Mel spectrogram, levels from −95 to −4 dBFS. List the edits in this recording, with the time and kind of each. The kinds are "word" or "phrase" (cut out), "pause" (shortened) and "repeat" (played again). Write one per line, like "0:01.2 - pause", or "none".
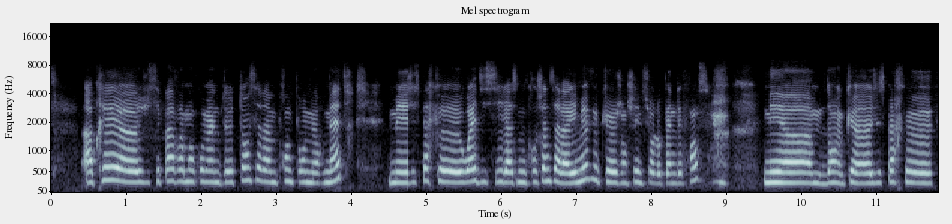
0:04.7 - word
